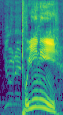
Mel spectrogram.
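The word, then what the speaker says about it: Poeni: Puini. That's how you say it.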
